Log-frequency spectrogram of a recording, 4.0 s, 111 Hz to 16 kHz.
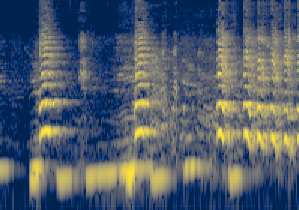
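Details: A female siamang (Symphalangus syndactylus) at the Los Angeles Zoo sings loud, hooting notes, some held and some bending up and down; her songs last 5 to 20 minutes.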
